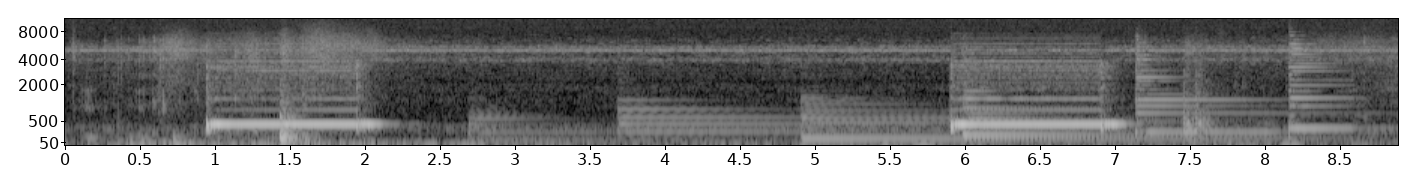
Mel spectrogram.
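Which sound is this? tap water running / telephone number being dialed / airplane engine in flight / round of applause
telephone number being dialed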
